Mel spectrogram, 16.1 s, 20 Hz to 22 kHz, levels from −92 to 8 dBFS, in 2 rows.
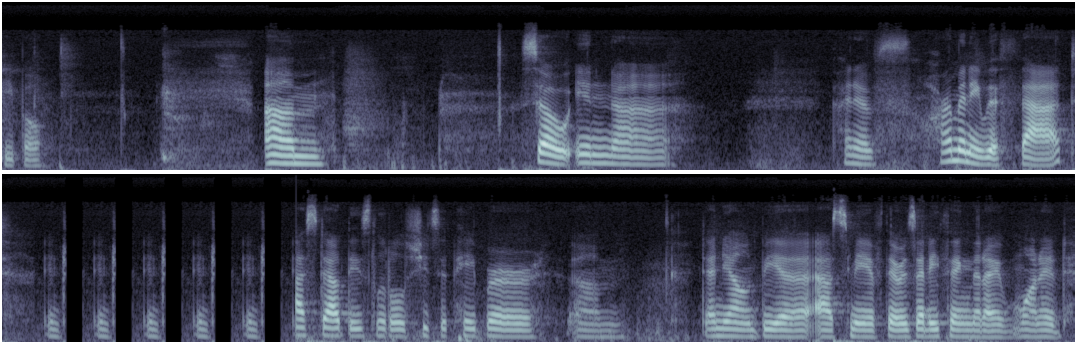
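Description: From 8.53 to 10.26 s, a stutter with silent gaps: a 242 ms burst repeats four times, with 130 ms of digital silence after each. This is likely a stalled stream replaying its last fragment. The waveform shows identical blocks between flat lines, and the spectrogram shows matching slices separated by blank columns.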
